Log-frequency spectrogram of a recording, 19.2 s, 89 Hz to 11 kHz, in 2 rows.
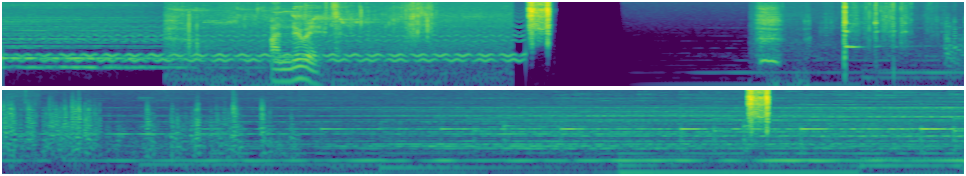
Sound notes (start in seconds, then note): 0.0 UFO Sound; 9.2 alien gibberish; 17.0 camera click; 17.9 hopeful Music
